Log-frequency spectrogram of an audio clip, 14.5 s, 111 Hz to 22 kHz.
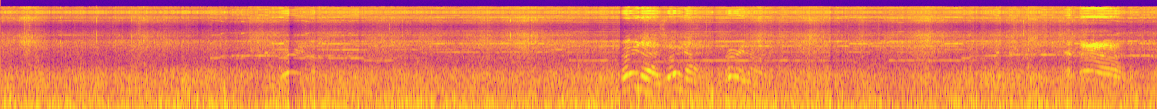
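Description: Steady wind noise on the microphone and rushing water of a sailboat under sail, heavy and continuous. Short pitched sounds, most likely voices, break in around 8 seconds in and again near the end.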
